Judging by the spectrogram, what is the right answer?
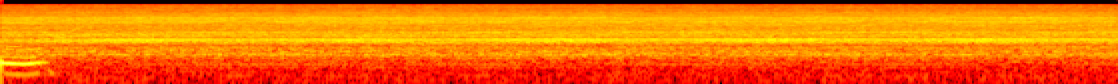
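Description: Handheld craft heat tool blowing steadily with a thin high whine, drying chalk paste under a silkscreen.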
